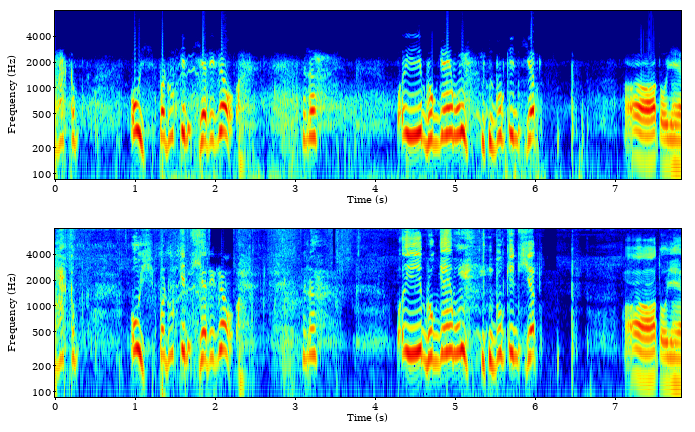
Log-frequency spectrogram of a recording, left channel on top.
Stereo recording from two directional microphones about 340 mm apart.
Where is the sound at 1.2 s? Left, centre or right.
Centre.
